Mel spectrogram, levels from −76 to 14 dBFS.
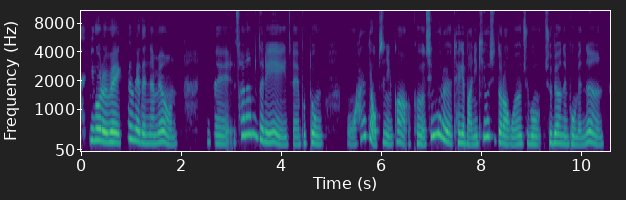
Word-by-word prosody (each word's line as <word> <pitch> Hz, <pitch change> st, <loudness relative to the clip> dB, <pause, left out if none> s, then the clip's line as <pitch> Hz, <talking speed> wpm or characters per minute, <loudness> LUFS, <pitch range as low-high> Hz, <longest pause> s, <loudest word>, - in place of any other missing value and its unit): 이거를 275 Hz, -4 st, +6 dB
왜 225 Hz, -2 st, +7 dB
키우게 280 Hz, -6 st, +2 dB
됐냐면 205 Hz, -2 st, -1 dB, 0.6 s
인제 205 Hz, 0 st, -7 dB
사람들이 265 Hz, -, 0 dB
이제 180 Hz, 0 st, -10 dB
보통 200 Hz, -1 st, -1 dB, 0.5 s
뭐 -, -, -11 dB
할 360 Hz, +1 st, -4 dB
게 370 Hz, -, -2 dB
없으니까 195 Hz, +6 st, -3 dB
그 195 Hz, -5 st, -3 dB
식물을 360 Hz, -, +2 dB
되게 215 Hz, -2 st, +1 dB
많이 185 Hz, 0 st, -4 dB
키우시더라고요 200 Hz, -, -1 dB
주보 190 Hz, -2 st, -4 dB
주변에 210 Hz, -3 st, -1 dB
보면은. 190 Hz, +1 st, -3 dB
215 Hz, 285 characters per minute, -22 LUFS, 190-245 Hz, 0.6 s, 왜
